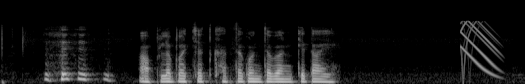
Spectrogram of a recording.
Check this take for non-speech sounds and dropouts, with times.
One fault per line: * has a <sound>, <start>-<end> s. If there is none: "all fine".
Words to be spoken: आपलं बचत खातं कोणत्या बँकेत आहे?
* has a laugh, 0.4-1.2 s
* has a chirp, 4.6-5.1 s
